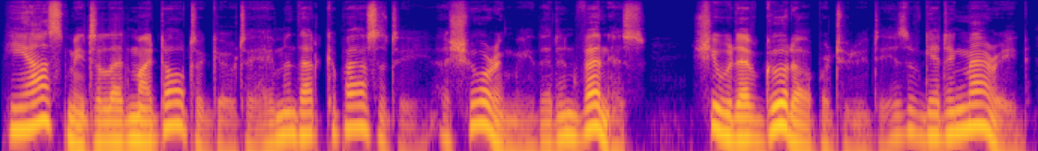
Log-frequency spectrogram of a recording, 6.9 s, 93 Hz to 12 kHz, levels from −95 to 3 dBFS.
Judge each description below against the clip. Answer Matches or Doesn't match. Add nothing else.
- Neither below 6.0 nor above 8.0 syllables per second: Matches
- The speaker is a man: Matches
